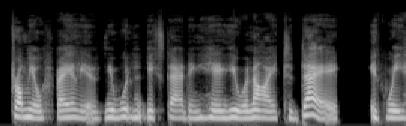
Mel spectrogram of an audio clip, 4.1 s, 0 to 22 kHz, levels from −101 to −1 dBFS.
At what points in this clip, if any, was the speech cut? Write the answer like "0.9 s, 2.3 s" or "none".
none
